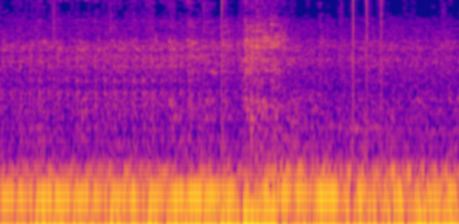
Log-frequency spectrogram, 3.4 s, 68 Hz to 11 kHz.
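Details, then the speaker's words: 1940 Ford pickup, flathead V8, single muffler, idling: steady deep rumble and loud low drone, a little noisy; muffler rotted through its bottom from condensation, letting the exhaust blow. "you go it's got one muffler it's a little bit noisy we covered on the undercarriage video it's one of those mufflers where condensation are kind of rotted through the bottom of it"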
